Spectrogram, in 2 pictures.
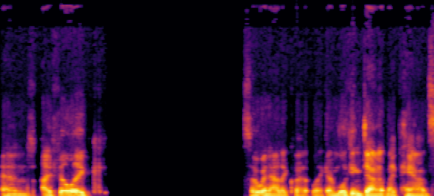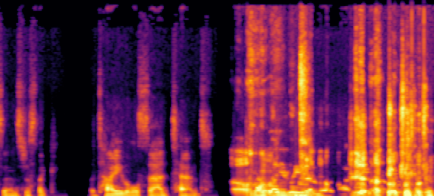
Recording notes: our audio quality spirals further down the toilet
